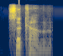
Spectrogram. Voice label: "succumb", British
